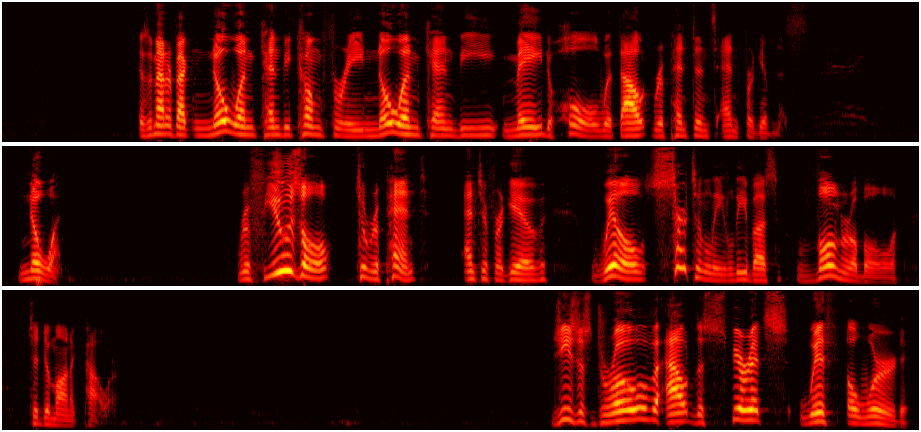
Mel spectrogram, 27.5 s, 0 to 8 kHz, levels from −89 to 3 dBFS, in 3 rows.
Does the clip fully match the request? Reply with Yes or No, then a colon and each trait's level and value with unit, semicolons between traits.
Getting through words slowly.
Yes: slow, 95 wpm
